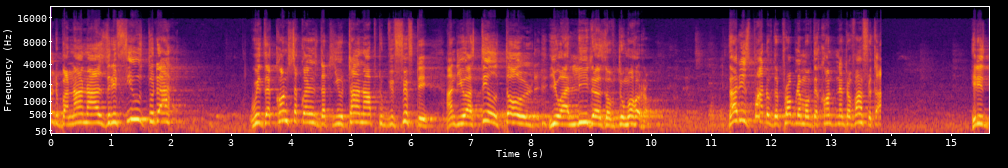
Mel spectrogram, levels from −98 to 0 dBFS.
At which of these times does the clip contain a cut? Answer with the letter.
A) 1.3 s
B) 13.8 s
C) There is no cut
B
